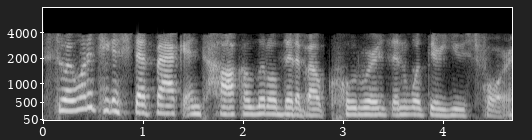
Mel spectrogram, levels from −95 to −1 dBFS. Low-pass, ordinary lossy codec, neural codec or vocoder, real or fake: 7.2 kHz; AAC, 16 kbps; codec, 16 kHz, 0.7 kbps, FocalCodec; fake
